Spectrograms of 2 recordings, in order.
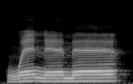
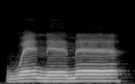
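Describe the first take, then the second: The two takes are said the same way.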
